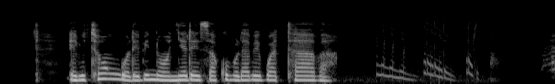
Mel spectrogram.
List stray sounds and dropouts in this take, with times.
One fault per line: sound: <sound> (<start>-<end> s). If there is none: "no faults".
sound: chirp (3.8-4.8 s)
